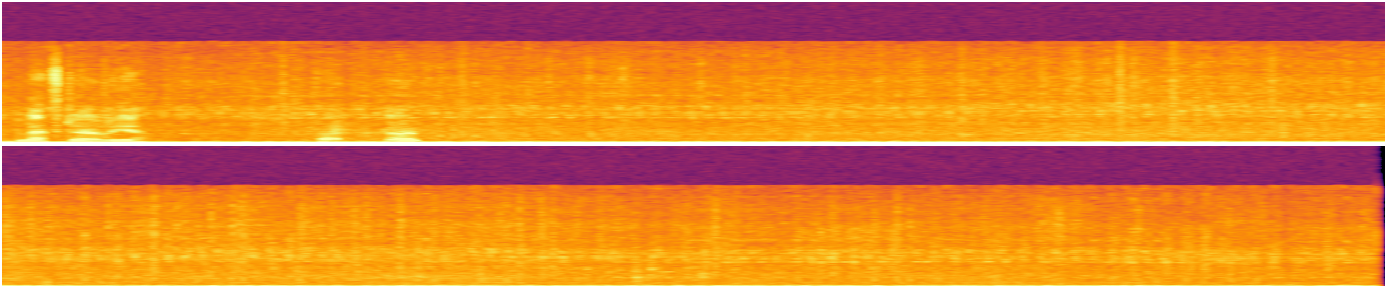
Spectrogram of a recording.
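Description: A heavy truck engine rumbles steadily at low speed.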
